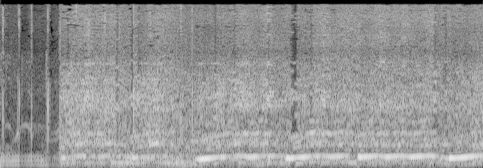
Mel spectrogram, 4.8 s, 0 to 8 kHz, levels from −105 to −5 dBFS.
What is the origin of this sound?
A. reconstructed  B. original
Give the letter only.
B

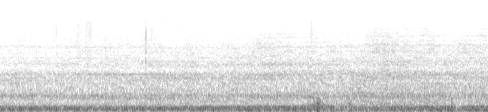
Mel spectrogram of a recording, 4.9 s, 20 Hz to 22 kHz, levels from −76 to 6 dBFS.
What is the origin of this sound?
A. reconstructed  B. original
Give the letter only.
B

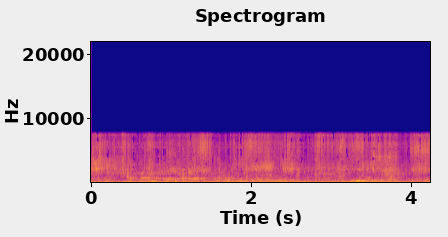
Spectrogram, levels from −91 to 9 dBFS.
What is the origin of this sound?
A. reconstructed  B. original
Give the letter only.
A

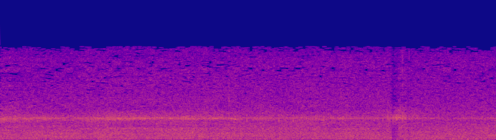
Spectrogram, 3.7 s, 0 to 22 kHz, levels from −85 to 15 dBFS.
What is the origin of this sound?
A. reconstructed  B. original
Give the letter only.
A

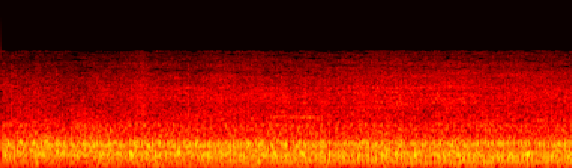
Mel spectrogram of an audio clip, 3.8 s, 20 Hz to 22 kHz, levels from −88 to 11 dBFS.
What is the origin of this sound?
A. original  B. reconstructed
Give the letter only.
B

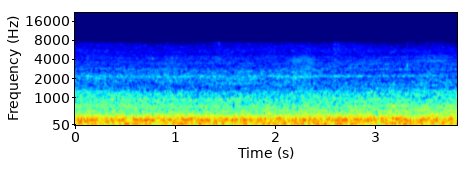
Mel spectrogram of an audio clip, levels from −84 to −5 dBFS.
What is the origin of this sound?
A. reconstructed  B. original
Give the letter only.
B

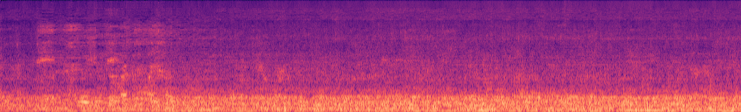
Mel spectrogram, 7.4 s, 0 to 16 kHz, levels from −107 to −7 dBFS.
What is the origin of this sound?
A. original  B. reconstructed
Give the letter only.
B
